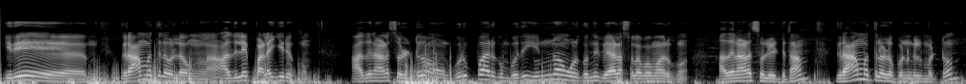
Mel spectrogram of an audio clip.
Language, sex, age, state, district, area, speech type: Tamil, male, 18-30, Tamil Nadu, Nagapattinam, rural, spontaneous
